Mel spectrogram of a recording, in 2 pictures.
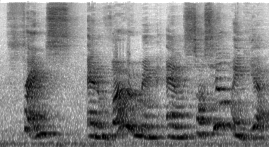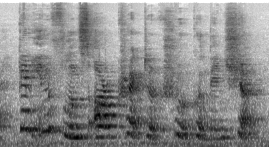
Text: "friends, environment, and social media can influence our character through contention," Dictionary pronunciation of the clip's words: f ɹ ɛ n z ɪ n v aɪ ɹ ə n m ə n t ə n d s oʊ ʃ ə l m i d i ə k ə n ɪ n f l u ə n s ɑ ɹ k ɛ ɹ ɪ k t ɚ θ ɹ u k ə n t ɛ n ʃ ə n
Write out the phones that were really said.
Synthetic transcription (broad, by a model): f ɹ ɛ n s ɪ n v aɪ ɹ ə n m ə n t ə n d s oʊ ʃ ə l m i d i ə k ə n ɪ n f l u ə n s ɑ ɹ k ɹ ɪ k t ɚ t ɹ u k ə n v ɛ n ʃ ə n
